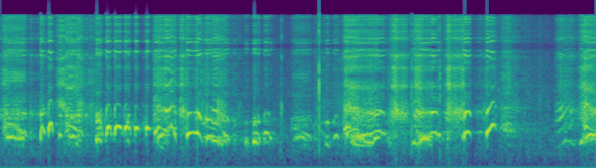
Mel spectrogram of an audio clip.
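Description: Children laughing and shrieking excitedly in high-pitched voices, in short wordless bursts.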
